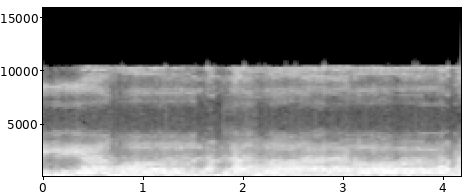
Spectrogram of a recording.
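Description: A group of people singing together in unison, holding long, drawn-out notes.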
